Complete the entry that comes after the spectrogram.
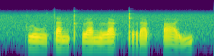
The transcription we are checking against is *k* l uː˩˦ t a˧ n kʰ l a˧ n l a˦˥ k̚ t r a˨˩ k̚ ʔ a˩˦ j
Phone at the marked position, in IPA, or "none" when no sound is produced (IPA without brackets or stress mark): k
